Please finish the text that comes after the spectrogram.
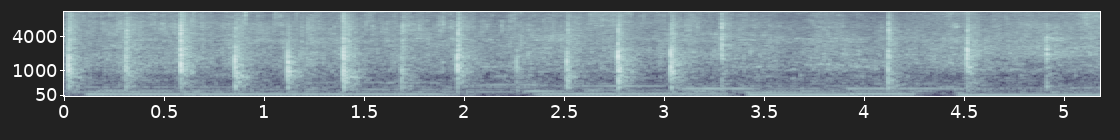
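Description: Browned ground meat is stirred and scraped in a frying pan in a steady rhythm of soft clacks over a constant low sizzle of grease. No one speaks.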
